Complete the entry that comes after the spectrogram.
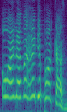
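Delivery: very high whiny mocking voice; mocking listener. Co-host mocks lazy listeners in a squeaky high voice. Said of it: "don't tell me".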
